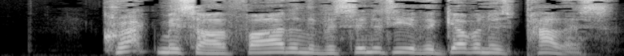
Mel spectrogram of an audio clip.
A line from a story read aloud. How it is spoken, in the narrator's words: snapped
